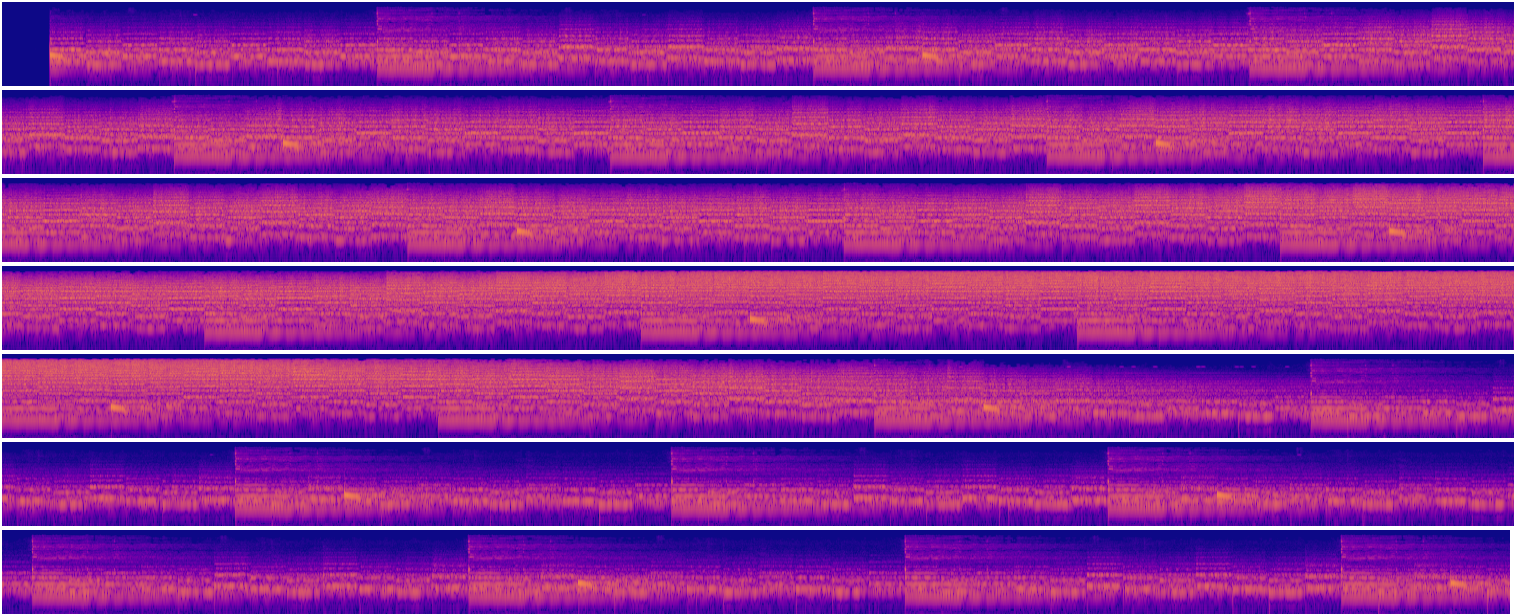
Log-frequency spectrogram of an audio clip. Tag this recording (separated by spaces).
ambient club dance effect electronic house leads loopmusic rave sound trance vocal vox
